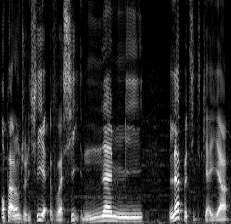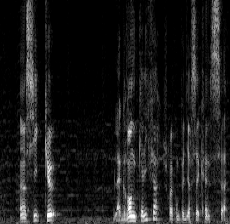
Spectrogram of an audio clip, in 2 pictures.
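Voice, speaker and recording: A man talks his viewers through a pack opening in a casual, joking way, counting out each card as he goes. His pitch sits in an ordinary middle register. Faint music plays underneath his voice. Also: sing-song, unhurried, a bit bright. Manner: chatty and playful, counting out cards and joking to viewers. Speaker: card-opening video creator. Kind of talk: casual commentary while opening card boosters.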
